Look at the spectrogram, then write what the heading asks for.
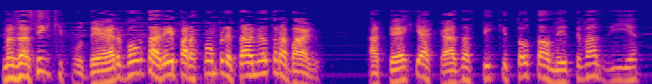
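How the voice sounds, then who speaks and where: Casting: male actor for arrogant, sly spirit chief in an audio drama, raspy edge, muffled sound with music behind. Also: a little high, lively intonation, normal speed. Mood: defiant. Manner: defiant, boastful, grudging. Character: proud, furious, cunning malevolent male spirit, gang chief. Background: background music.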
